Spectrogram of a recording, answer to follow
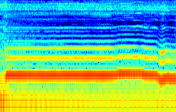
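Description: Female vocalist holding one long, steady sung note over a sustained acoustic guitar chord. The note lifts slightly near the end, then breaks off.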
